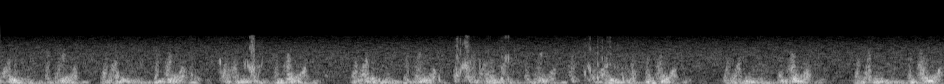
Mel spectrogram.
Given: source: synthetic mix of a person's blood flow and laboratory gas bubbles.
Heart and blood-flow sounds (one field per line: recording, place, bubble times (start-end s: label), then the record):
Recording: Doppler ultrasound of blood flow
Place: precordium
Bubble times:
1.88-1.98 s: bubbles
2.17-2.33 s: bubbles
2.35-2.40 s: bubbles
2.42-2.63 s: bubbles
4.37-4.44 s: bubbles
4.51-5.12 s: bubbles
5.62-5.64 s: bubbles
5.67-5.80 s: bubbles
5.83-6.38 s: bubbles
From the record:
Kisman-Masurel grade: 221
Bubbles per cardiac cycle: several, 3 to 8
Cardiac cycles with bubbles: 10 to 50%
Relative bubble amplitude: barely perceptible (0.100 to 0.250)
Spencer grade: 2 (many but less than half of the cardiac periods contain bubble signals, singularly or in groups)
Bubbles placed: only in the low amplitude regions of the cardiac cycle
